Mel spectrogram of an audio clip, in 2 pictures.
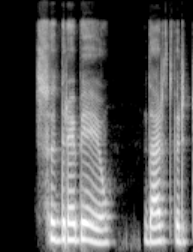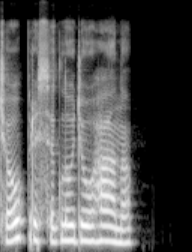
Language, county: Lithuanian, Šiauliai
